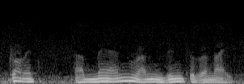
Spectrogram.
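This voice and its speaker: An actor playing a sinister, ghoulish horror host, narrating slowly and theatrically in an old-time radio show. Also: male voice, medium pitch, warm tone, a little hiss or hum, natural voice. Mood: ominous. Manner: slow, menacing, theatrical. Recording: muffled old radio recording with music.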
